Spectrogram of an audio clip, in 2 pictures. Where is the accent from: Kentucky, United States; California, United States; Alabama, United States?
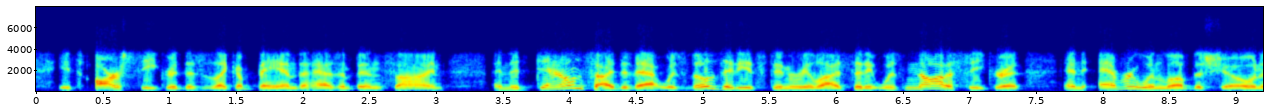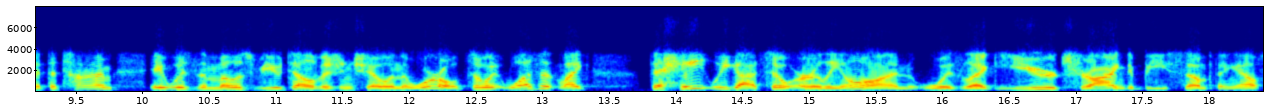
Alabama, United States; Birmingham; moved away; also born or lived in Peachtree City, Georgia; I grew up in Birmingham.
